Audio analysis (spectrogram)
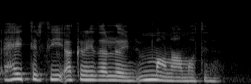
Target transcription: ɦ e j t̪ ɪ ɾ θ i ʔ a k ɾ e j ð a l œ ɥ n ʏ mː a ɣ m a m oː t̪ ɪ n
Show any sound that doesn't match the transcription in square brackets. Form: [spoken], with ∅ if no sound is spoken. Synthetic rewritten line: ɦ e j t̪ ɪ ɾ θ i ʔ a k ɾ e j ð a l œ ɥ n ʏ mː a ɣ [n] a m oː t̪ ɪ n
